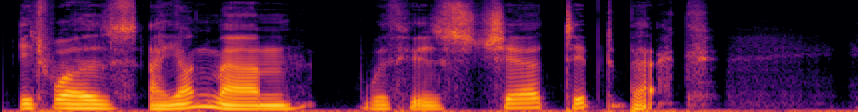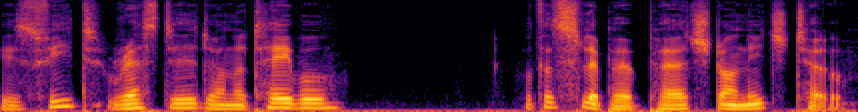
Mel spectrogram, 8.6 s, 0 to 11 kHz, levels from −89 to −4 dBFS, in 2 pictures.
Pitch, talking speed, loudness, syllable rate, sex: 120 Hz, 160 wpm, -20 LUFS, 4.2 syllables/s, male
